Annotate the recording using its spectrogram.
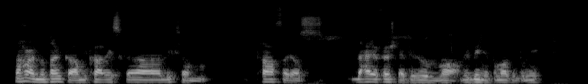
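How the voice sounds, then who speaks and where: This man talks at a very fast pace. His fairly low pitch holds fairly even intonation. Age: 20s. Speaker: sex shop worker. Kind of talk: casual chat.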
